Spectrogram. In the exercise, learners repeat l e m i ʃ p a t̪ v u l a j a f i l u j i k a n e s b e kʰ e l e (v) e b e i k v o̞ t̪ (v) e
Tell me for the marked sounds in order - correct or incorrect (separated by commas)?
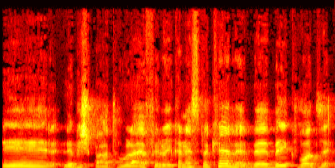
incorrect, incorrect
